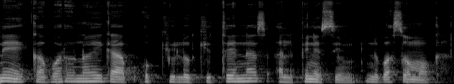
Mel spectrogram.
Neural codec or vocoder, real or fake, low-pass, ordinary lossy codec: none; real; none; none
